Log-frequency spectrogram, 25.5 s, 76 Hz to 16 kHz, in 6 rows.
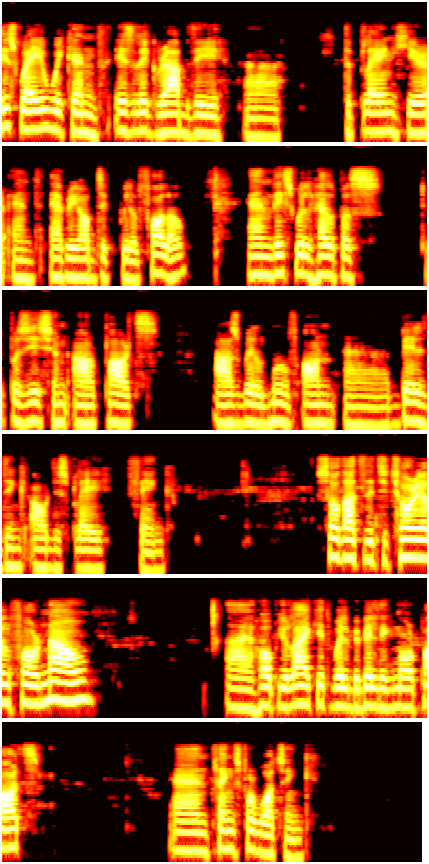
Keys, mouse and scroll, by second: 1.5 g, 15.9 right click, 18.2 KP_0, 18.9-19.7 scroll up 1, 19.7 scroll down 1, 20.9 click, 21.7 click.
